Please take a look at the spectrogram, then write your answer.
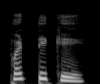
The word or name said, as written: ಪಟ್ಟಿಕೆ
